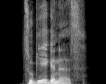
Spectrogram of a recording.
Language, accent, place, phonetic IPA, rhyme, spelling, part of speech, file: German, Germany, Berlin, [t͡suˈɡeːɡənəs], -eːɡənəs, zugegenes, adjective, De-zugegenes.ogg
- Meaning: strong/mixed nominative/accusative neuter singular of zugegen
